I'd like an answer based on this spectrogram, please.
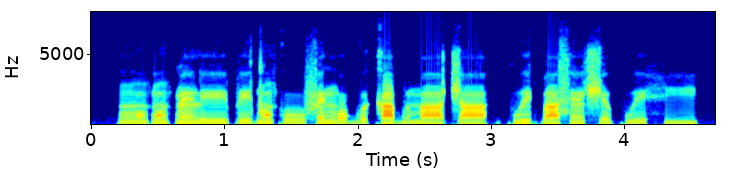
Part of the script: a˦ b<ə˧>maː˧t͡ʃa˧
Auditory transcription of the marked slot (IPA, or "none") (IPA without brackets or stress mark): ə˨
